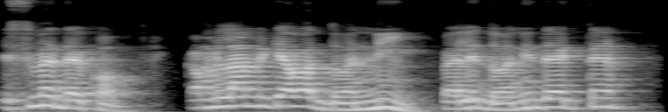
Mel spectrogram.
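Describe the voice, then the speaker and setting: A man's voice: on the high side, a little fast. A man teaching Hindi grammar in an online exam-prep class, who keeps asking questions and answering them himself and checks in with "theek hai" after nearly every point. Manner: repeats points, asks and answers own questions. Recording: echoey room, tinny phone-like sound.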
